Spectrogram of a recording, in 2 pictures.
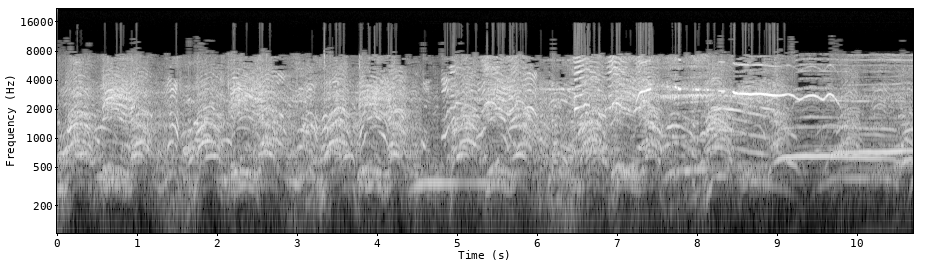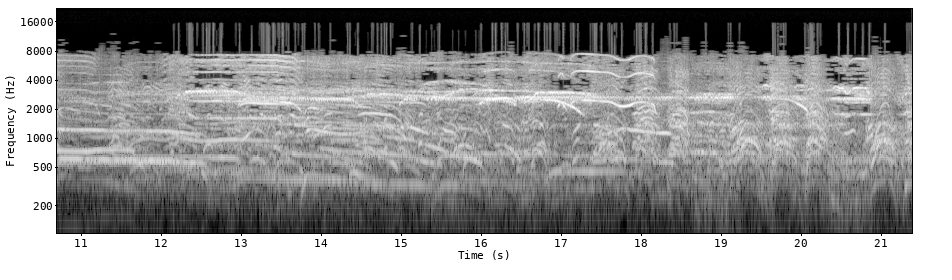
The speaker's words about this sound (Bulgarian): Скандирания вън оставка, всеки ден ще е така до победата и с елате при нас, протеста е за вас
